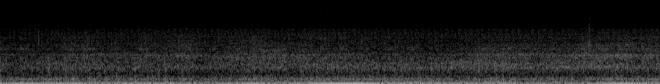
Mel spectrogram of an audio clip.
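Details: 2015 Kia Soul 1.6 GDI, 152,000 miles: labored, uneven low idle that sags and swells, barely running, no manifold vacuum, throttle opening 54%, no pedal response.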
